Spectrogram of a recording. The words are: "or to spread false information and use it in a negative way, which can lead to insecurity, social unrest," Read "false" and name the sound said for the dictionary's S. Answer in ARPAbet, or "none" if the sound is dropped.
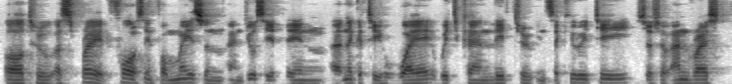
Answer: S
